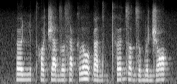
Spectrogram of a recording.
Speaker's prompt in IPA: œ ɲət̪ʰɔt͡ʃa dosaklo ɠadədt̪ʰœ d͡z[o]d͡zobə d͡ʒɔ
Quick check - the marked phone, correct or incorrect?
incorrect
